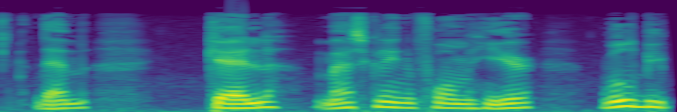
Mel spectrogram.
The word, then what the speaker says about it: quel: Okay, quel here, feminine singular, will become quel with the S, feminine plural. And the good news is that you will pronounce them the same way. Alright, so quel, quel, quel, and quel.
